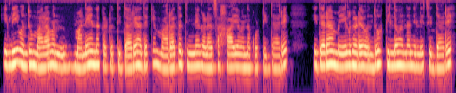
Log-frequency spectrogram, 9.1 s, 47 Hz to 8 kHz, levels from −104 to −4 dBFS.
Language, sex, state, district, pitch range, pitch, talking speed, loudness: Kannada, female, Karnataka, Mysore, 200-230 Hz, 215 Hz, 100 wpm, -16 LUFS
